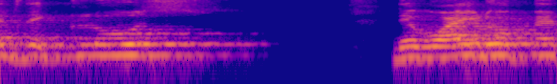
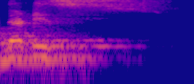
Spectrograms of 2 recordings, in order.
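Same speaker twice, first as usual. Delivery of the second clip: normal talking voice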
